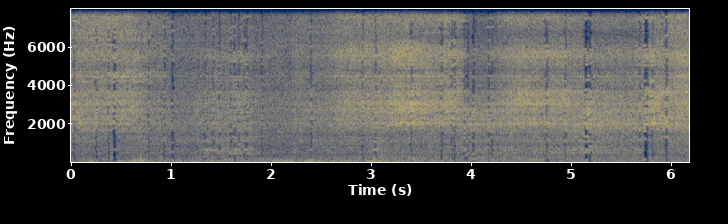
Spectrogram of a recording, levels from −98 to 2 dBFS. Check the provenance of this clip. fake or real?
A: real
